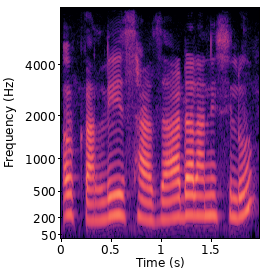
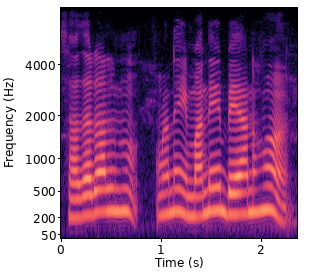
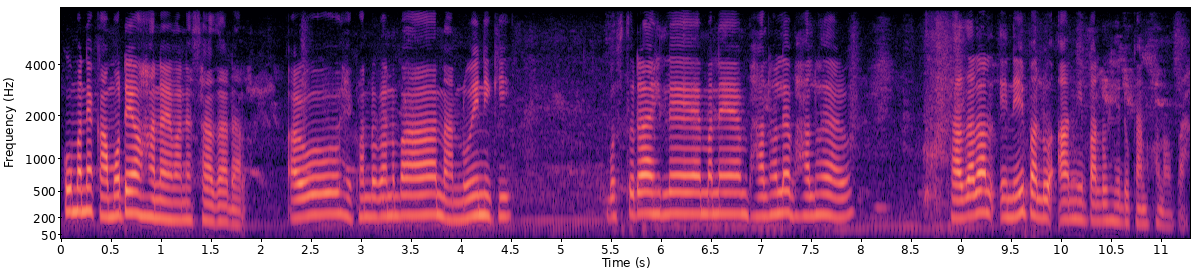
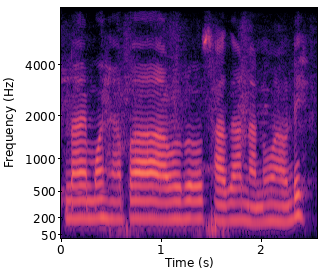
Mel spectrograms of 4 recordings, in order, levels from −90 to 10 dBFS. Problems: background sounds at intervals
